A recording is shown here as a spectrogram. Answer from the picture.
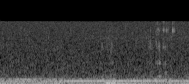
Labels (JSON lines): {"label": "anthrophony, boat engine", "recorder": "SoundTrap 300"}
